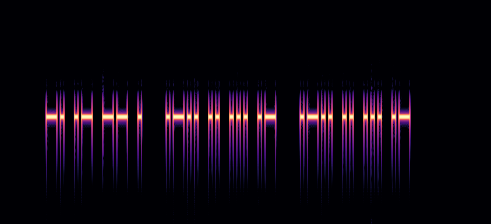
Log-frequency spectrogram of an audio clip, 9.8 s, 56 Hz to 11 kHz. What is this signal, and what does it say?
Morse code, heard as a keyed tone, about 17 wpm, 700 Hz. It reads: NAME LISA LISA
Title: Practice QSO - Exchange 1 - Beginning - 17wpm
